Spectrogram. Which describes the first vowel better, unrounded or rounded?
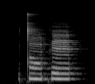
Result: rounded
